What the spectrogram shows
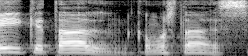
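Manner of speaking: high, grating, eager-to-please, approval-seeking voice. Dating advice, showing a nervous man greeting a girl: high, grating approval-seeking voice. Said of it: "hablar así para buscar su aprobación ... esa voz aguda".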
